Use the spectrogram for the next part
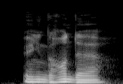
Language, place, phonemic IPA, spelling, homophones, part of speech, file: French, Paris, /ɡʁɑ̃.dœʁ/, grandeur, grandeurs, noun, Fr-grandeur.ogg
- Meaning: 1. size 2. magnitude, quantity 3. magnitude 4. grandeur, greatness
